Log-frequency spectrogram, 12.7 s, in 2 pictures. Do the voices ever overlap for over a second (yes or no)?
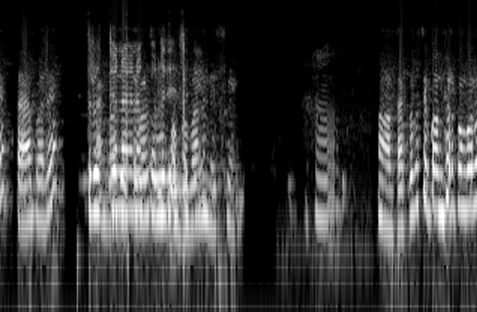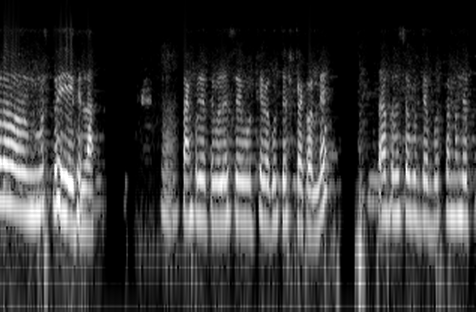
yes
